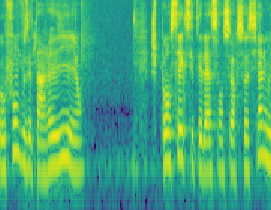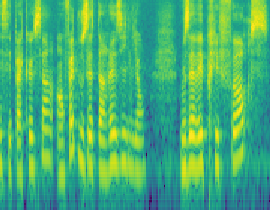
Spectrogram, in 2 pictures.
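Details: Adult woman speaking French; Normal speech.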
